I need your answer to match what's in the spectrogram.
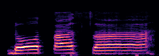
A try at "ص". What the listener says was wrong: The. The. Ujung lidahnya keluarkan. The. Bukan sa, tapi the.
